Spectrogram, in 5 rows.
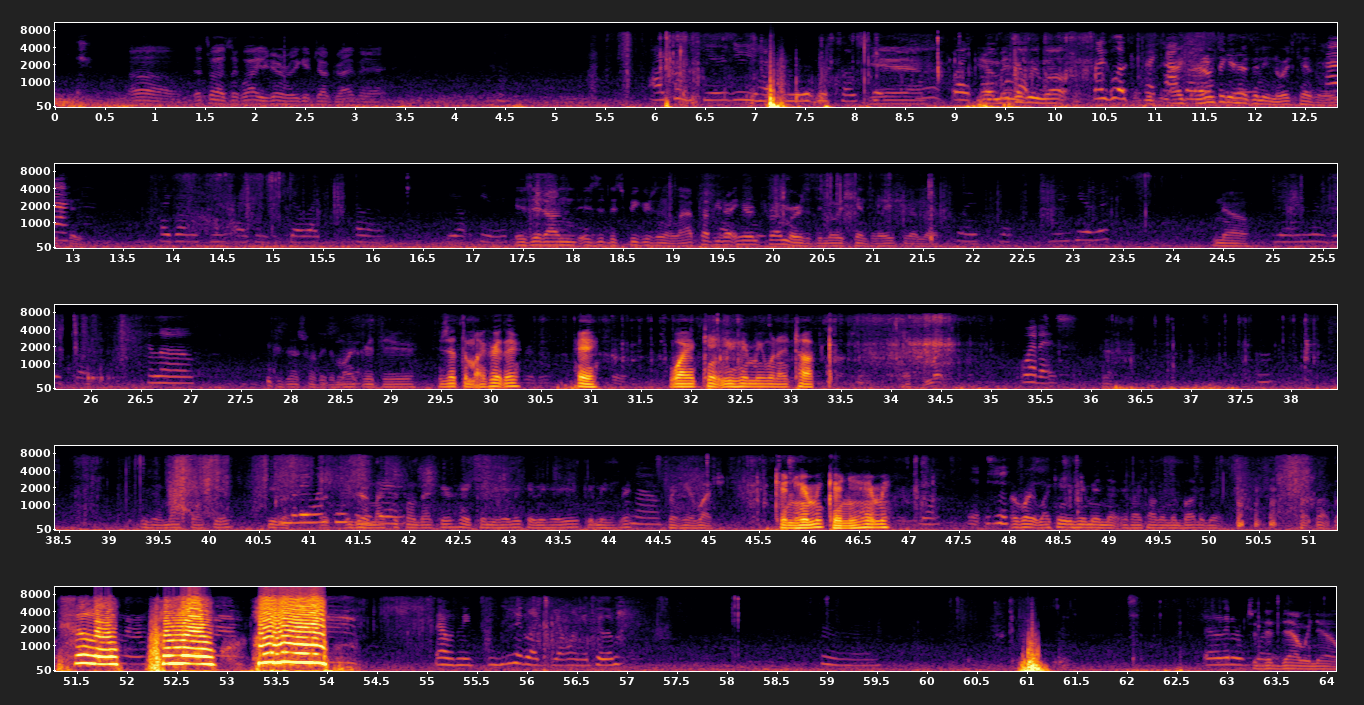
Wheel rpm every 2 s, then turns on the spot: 0, 0, 0, 0, 0, 0, 0, 0, 0, 0, 0, 0, 0, 0, 0, 0, 0, 0, 0, 0, 0, 0, 0, 0, 0, 0, 0, 0, 0, 0, 0, 0.
none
